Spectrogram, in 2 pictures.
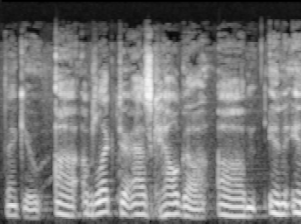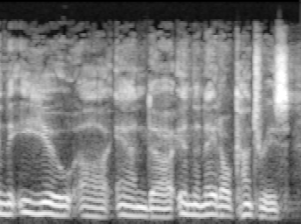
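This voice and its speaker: A man asking a question from the floor at a conference, halting with many pauses. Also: medium pitch, warm tone, dull audio. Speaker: audience questioner. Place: conference hall. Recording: reverberant hall.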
